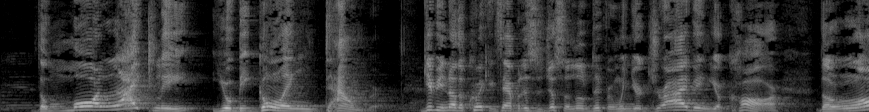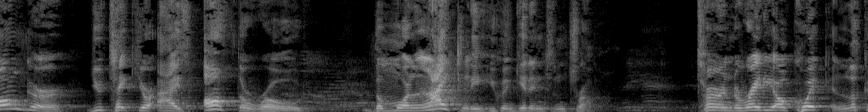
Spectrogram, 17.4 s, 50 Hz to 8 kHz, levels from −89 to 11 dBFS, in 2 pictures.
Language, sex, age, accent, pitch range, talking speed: English, male, 40-59, American, 175-235 Hz, 165 wpm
